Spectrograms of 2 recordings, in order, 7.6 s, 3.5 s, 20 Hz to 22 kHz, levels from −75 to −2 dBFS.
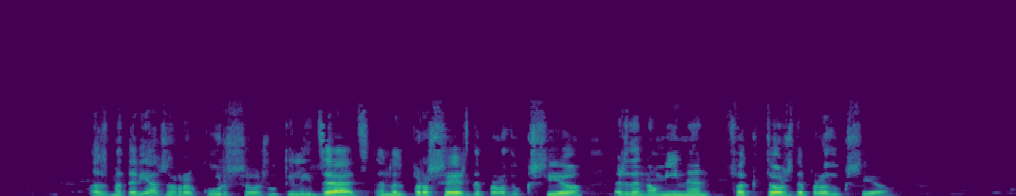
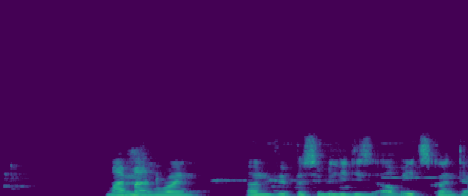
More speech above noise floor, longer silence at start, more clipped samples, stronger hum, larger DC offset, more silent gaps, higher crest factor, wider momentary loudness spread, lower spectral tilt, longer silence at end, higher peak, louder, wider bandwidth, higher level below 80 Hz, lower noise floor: about the same, 48 dB vs 51 dB; first, 0.7 s vs 0.05 s; neither; neither; neither; neither; about the same, 22 dB vs 20 dB; first, 11 LU vs 6 LU; about the same, -5.5 dB/octave vs -5.5 dB/octave; first, 0.95 s vs 0 s; first, -6 dBFS vs -14 dBFS; first, -26 LUFS vs -33 LUFS; first, 10.5 kHz vs 7.2 kHz; about the same, -74 dBFS vs -72 dBFS; second, -73 dBFS vs -84 dBFS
